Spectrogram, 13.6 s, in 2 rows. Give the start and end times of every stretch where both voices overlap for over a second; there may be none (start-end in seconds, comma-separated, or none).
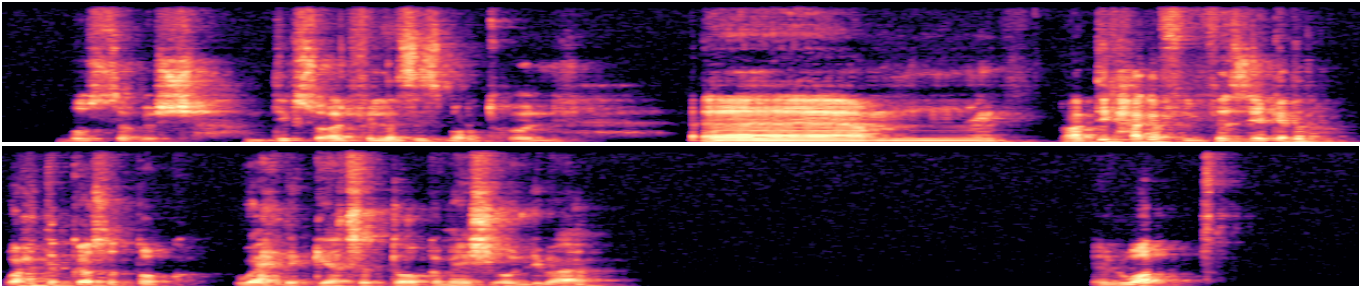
none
